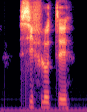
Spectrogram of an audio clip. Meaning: to whistle (carelessly)
- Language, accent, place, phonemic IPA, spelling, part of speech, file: French, France, Lyon, /si.flɔ.te/, siffloter, verb, LL-Q150 (fra)-siffloter.wav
